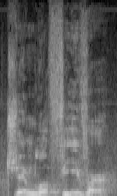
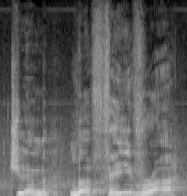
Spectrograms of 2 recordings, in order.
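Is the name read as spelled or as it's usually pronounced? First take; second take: usual; as spelled. First: The name is said the usual spoken way. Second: The name is read the way it is spelled. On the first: "as they usually pronounced it" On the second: "strangely spelled names"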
